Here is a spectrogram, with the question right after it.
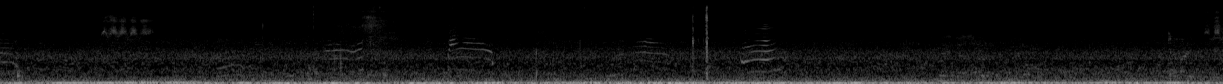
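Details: Energetic stray tuxedo cat meowing while jumping at and grabbing a leg; a handful of brief, bent mews in the middle stretch, with a steady low rumble underneath.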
